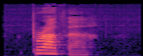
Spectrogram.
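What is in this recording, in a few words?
"brother", English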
